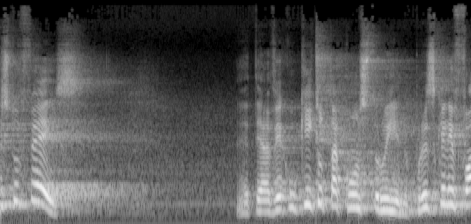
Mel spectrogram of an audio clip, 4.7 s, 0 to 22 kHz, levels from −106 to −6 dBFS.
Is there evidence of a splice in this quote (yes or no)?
yes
